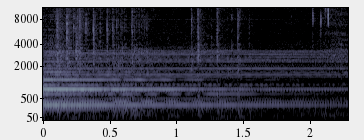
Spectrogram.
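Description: The last chord of a country song on pedal steel and acoustic guitar ringing out and fading steadily away, with a few faint clicks.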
